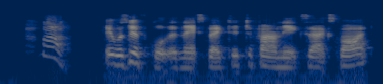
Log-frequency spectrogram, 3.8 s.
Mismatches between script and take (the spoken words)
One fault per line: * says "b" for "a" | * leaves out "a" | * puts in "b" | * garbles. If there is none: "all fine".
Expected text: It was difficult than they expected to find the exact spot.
all fine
